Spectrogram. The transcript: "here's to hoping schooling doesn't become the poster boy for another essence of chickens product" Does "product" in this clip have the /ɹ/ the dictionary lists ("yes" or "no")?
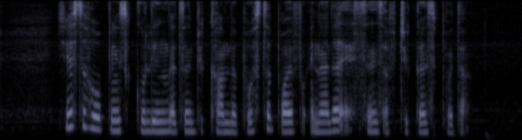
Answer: no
